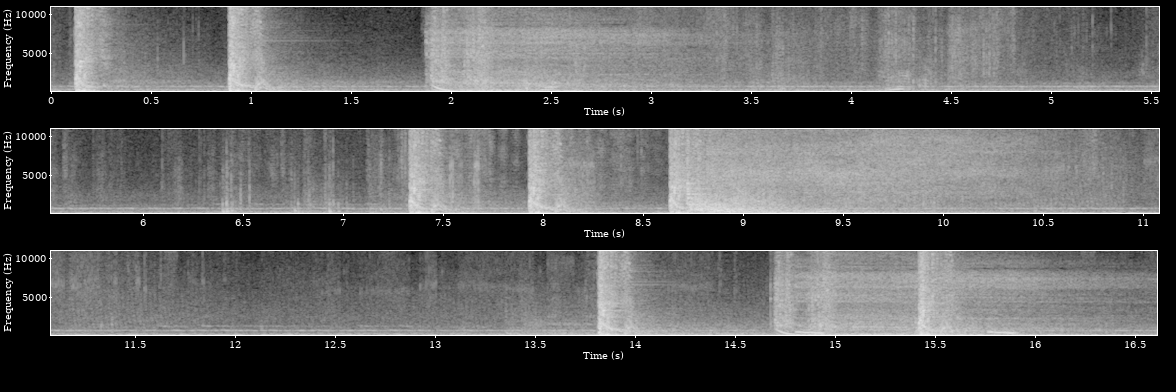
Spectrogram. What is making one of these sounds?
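Gunshots and laser blasts ring out in sharp bursts.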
